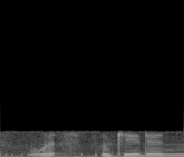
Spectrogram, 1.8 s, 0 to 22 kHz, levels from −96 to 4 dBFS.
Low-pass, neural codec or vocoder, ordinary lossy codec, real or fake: 3.6 kHz; none; none; real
